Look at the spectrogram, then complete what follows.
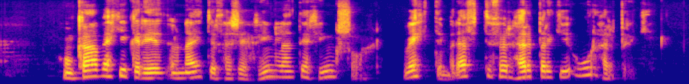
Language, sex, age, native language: Icelandic, male, 40-49, Icelandic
